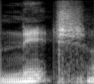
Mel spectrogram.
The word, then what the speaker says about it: niche: And I think the money is actually finding a niche, or a niche, I believe, as it's pronounced.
